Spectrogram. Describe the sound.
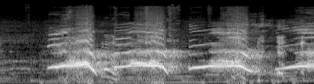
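A person imitates an ape's scream: three loud, shrieking calls in quick succession, each rising and sliding down in pitch, like a chimpanzee screech.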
